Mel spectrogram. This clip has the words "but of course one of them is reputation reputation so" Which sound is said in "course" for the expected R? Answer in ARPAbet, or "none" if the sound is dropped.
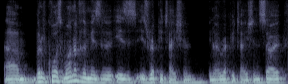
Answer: R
